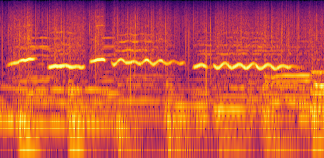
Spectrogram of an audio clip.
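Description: A bright, cheerful whistled melody with gentle vibrato carries over a full instrumental accompaniment, the tune rising and falling in smooth phrases throughout.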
